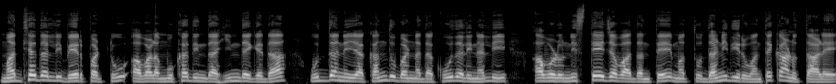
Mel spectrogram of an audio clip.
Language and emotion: Kannada, neutral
